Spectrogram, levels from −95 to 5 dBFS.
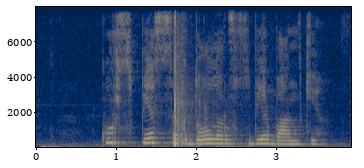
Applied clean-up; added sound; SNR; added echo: none; Fireworks; 0 dB; none.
